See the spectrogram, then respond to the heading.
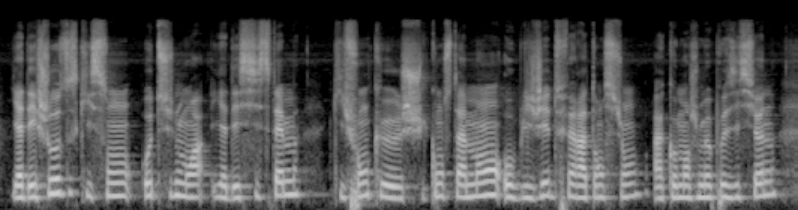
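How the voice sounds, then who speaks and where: The background is quiet. A woman talks very fast in a monotone, flat intonation. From rural France. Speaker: podcast creator; speaker. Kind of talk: panel talk. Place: hall. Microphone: handheld.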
